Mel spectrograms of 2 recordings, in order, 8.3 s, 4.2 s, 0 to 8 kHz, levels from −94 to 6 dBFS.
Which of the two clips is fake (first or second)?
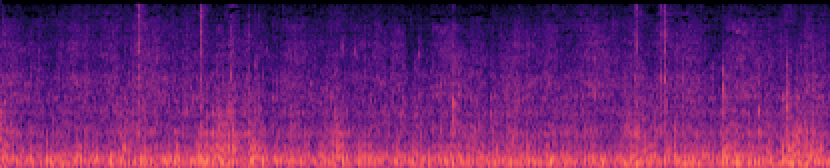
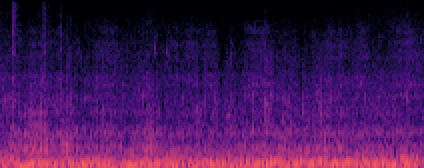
first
